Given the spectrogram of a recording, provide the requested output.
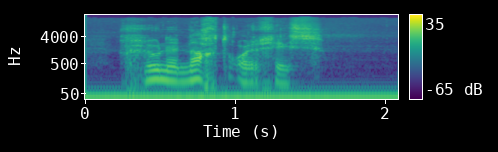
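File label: "groene nachtorchis", Dutch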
